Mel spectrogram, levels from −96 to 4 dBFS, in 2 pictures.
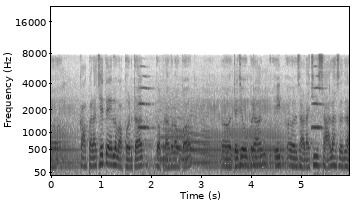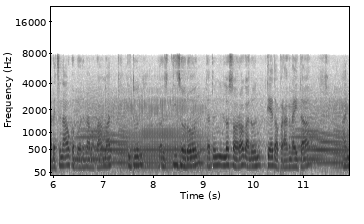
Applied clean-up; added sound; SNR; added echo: none; Wind instrument, woodwind instrument + Wind instrument, woodwind instrument; 6 dB; none.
